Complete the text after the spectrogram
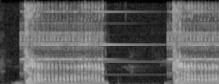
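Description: An old-fashioned telephone ring, heard while calling a number, sounds in long, loud bursts with a rapid rattling tremble, pausing briefly between rings, with no voices over it.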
